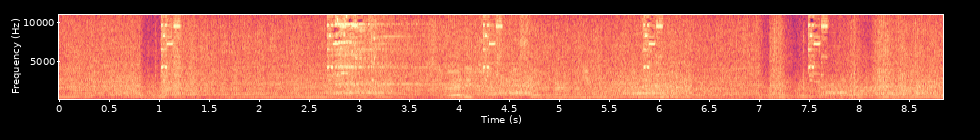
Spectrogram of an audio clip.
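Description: A sports car engine roars at high speed, its pitch shifting as it changes gear.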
